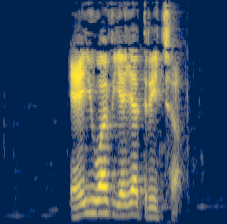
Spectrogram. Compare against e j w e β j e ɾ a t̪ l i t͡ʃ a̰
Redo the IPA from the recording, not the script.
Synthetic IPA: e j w a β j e ʎ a t̪ ɾ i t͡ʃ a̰

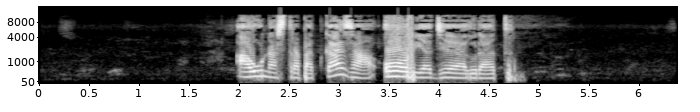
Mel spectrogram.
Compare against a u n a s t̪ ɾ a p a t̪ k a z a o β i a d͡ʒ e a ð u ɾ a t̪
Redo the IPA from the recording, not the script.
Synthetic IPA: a u n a s t̪ ɾ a p a t̪ k a z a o β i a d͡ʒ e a ð u ɾ a t̪

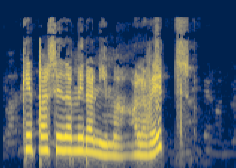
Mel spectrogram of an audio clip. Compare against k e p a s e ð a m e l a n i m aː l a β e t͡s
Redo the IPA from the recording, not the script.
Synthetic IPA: k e p a s e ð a m e ɾ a n i m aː l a β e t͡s

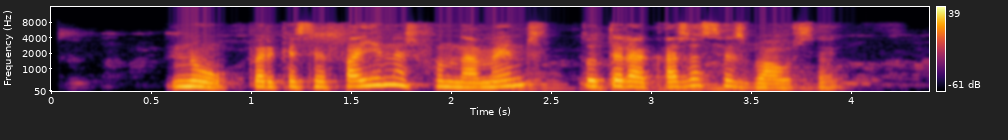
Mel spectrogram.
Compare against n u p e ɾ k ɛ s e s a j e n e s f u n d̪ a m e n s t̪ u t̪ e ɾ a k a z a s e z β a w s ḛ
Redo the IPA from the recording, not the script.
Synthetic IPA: n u p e ɾ k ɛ s e f a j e n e s f u n d̪ a m e n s t̪ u t̪ e ɾ a k a z a s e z β a w s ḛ

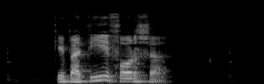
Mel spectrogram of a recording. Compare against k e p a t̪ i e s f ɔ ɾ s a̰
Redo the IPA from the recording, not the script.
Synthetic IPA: k e p a t̪ i e f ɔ ɾ s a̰

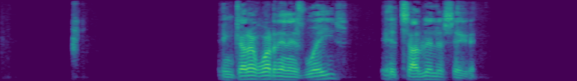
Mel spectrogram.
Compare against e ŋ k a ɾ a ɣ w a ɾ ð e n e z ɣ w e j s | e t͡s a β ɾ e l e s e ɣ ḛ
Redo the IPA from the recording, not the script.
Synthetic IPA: e ŋ k a ɾ a ɣ w a ɾ ð e n e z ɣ w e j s | e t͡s a β l e l e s e ɣ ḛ

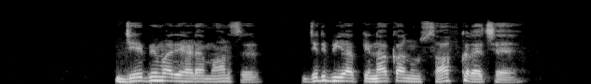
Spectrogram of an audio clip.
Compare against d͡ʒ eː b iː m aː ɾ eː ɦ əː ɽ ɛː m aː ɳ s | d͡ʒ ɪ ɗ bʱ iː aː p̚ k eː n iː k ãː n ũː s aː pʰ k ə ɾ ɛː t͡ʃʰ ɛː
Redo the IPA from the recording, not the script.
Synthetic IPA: d͡ʒ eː b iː m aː ɾ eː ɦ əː ɽ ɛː m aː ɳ s | d͡ʒ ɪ ɗ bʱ iː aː p̚ k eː n aː k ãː n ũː s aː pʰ k ə ɾ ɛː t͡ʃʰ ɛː

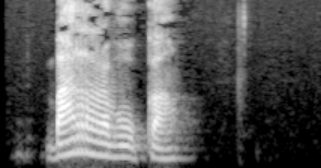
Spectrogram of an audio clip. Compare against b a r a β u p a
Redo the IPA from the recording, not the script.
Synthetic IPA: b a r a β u k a

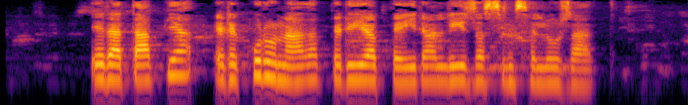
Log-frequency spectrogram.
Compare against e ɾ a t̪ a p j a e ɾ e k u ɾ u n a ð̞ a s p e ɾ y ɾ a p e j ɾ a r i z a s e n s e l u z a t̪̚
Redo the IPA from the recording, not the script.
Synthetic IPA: e ɾ a t̪ a p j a e ɾ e k u ɾ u n a ð̞ a p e ɾ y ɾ a p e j ɾ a l i z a s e n s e l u z a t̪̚

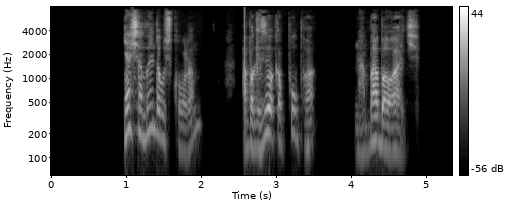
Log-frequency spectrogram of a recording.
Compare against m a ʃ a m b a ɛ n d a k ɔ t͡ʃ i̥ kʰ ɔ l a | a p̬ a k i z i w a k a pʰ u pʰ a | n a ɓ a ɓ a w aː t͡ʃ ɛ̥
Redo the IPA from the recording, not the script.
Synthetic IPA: ɲ a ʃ a m b a ɛ n d a k u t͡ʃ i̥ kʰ ɔ l a | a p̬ a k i z i w a k a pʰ u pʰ a | n a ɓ a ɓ a w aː t͡ʃ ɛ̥

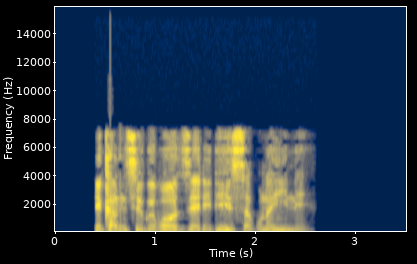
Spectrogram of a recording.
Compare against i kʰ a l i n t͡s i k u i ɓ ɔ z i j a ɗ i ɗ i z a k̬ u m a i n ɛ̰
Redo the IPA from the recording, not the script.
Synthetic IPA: i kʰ a l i n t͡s i k u i ɓ ɔ d͡z i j a ɗ i ɗ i s a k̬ u n a iː n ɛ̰

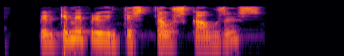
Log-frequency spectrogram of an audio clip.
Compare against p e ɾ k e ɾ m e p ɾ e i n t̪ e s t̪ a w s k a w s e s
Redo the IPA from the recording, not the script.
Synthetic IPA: p e ɾ k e m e p ɾ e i n t̪ e s t̪ a w s k a w z e s

